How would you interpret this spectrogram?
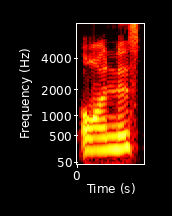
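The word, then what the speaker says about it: honest: अब आप बोलोगे मैम एन तो ए ई आई ओ यू के आगे आता है, लेकिन ऑनेस्ट में जो एच है ये क्या है, साइलेंट।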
